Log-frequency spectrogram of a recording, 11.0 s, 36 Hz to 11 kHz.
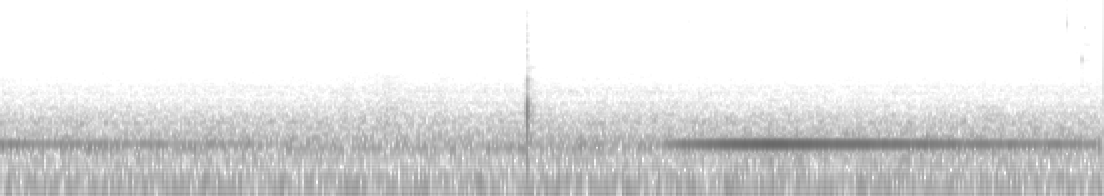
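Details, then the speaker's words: Simulated hearing test in a role-play: a 128 Hz tuning fork tapped, then a low, steady hum that swells and slowly fades. "This is a 128 hertz tuning fork, German made, ironically enough. Can you hear this?"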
